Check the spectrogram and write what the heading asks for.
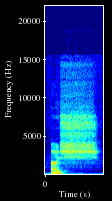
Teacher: آواز بھی جاری ہے اور سانس بھی جاری ہے۔ استفال، شین کو باریک پڑھیں گے، استفال کا مطلب باریک، اس وجہ سے اس کو پڑھیں گے شین، باریک ہوتا ہے۔ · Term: رخاوت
